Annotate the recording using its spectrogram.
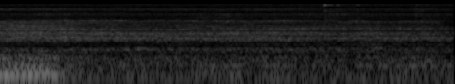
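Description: A man's slow, soft exhale after a held breath, a faint breathy hiss that fades away over about a second and a half.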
